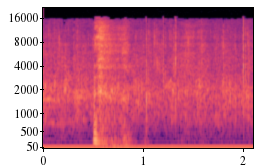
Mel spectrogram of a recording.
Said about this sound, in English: Before we do, can you just let me know, was this helpful? Was this encouraging? A round of applause, a yes, something?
